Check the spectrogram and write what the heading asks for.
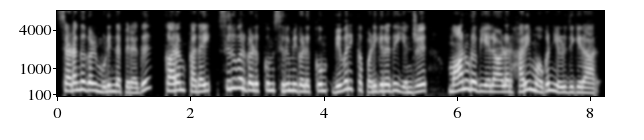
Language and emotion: Tamil, neutral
